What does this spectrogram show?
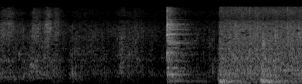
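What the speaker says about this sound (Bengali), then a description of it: "এবার ভালো করে নাড়বো এটাকে" Ground spices with turmeric and salt for lote fish curry are stirred in a pan. A faint start gives way to a sudden clatter, then a loud, dense sizzle and scraping.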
